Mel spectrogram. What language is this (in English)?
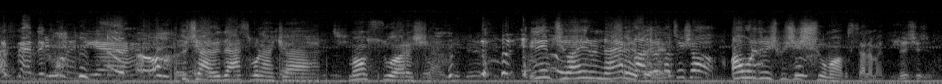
Persian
